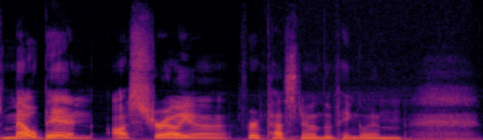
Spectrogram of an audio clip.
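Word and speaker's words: Melbourne: all the way to melburn I think it's pronounced melbin Australia for pesto the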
